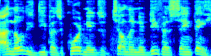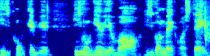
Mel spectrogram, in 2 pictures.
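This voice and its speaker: Somewhat breathy, a man with a medium pitch and lively intonation sounds dry and close, with no echo. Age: 60s. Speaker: retired NFL player, football show co-host. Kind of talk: casual sports talk show. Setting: live video stream.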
